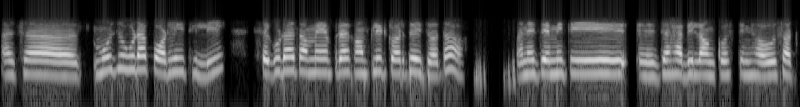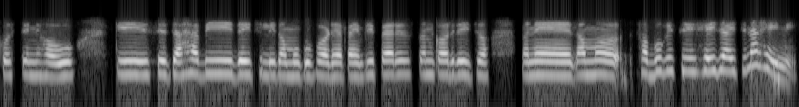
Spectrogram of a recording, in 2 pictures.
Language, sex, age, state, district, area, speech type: Odia, female, 18-30, Odisha, Nayagarh, rural, conversation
